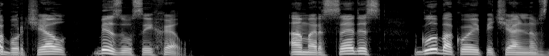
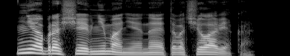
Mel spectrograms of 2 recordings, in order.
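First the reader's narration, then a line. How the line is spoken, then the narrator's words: Plain. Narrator (Russian): сказала она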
